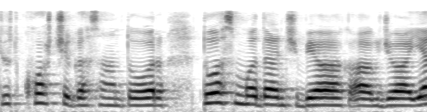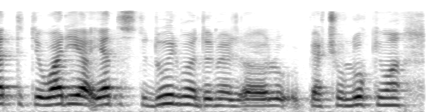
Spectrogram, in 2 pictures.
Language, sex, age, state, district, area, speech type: Kashmiri, female, 30-45, Jammu and Kashmir, Budgam, rural, spontaneous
